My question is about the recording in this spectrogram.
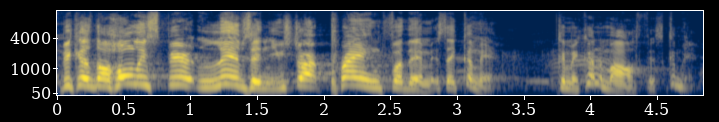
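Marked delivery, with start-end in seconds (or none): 3.0-4.8 soft, hushed, caring invitation aside; gentle quiet call. Retold or imitated. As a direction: draw them in quietly, like a friend. Pastor calling hurting coworker aside.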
